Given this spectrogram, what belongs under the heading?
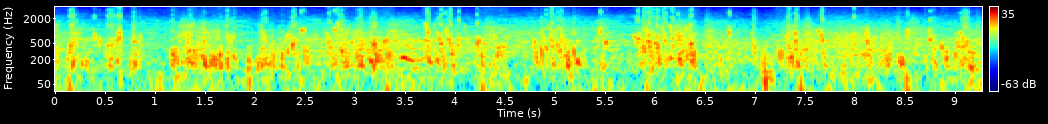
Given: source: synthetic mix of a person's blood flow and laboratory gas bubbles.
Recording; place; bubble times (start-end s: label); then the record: Doppler ultrasound of blood flow; subclavian vein
0.00-0.06 s: bubbles
0.11-0.90 s: bubbles
1.13-2.59 s: bubbles
2.69-3.40 s: bubbles
3.67-4.13 s: bubbles
4.18-4.55 s: bubbles
4.76-5.33 s: bubbles
5.42-5.56 s: bubbles
5.74-6.45 s: bubbles
6.70-6.78 s: bubbles
6.94-7.04 s: bubbles
7.16-7.74 s: bubbles
7.95-8.55 s: bubbles
8.69-9.24 s: bubbles
From the record:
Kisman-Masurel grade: 343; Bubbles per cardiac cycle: rolling drumbeat, 9 or more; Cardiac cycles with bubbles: 100%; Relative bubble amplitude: loud (0.450 to 0.775); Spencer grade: 3 (all of the cardiac periods contain showers or single bubble signals, but not dominating or overriding the cardiac motion signals); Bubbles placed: anywhere in the cardiac cycle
